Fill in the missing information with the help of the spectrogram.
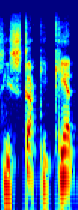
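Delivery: ordinary delivery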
